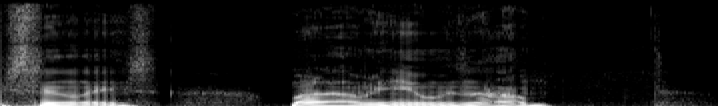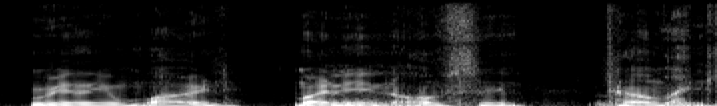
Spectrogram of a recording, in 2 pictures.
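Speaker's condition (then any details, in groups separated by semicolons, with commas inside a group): Motor neurone disease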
